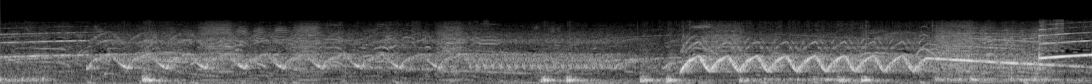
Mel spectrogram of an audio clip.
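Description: Emergency vehicle electronic sirens: a slow rising wail at first, then rapid yelp sweeps about three a second, loudest from about seven seconds in, turning back to a slow falling wail near the end.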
